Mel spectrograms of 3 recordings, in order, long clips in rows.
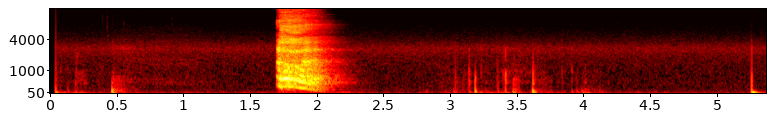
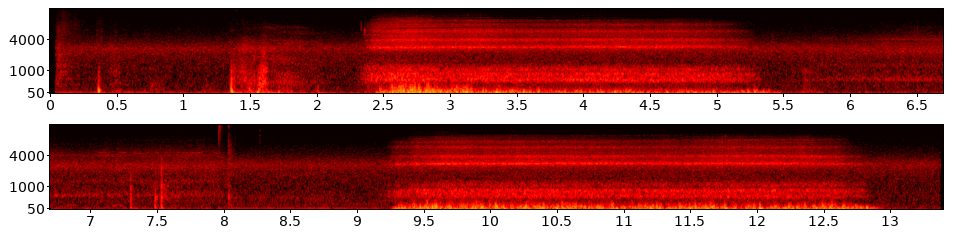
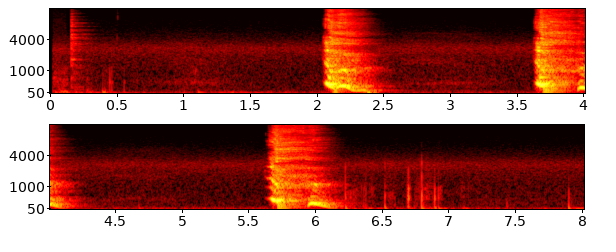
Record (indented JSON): {
  "cough_length": "5.4 s",
  "cough_amplitude": 24354,
  "cough_signal_mean_std_ratio": 0.2,
  "exhalation_length": "13.4 s",
  "exhalation_amplitude": 1051,
  "exhalation_signal_mean_std_ratio": 0.71,
  "three_cough_length": "8.0 s",
  "three_cough_amplitude": 13582,
  "three_cough_signal_mean_std_ratio": 0.29,
  "survey_phase": "beta (2021-08-13 to 2022-03-07)",
  "age": "18-44",
  "gender": "Male",
  "wearing_mask": "No",
  "symptom_none": true,
  "smoker_status": "Never smoked",
  "respiratory_condition_asthma": false,
  "respiratory_condition_other": false,
  "recruitment_source": "REACT",
  "submission_delay": "1 day",
  "covid_test_result": "Negative",
  "covid_test_method": "RT-qPCR"
}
